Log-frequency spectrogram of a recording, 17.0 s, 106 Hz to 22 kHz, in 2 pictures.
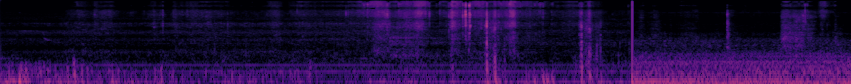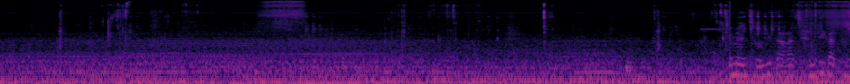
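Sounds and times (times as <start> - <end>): car engine and road noise: 6.3 - 17.0.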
